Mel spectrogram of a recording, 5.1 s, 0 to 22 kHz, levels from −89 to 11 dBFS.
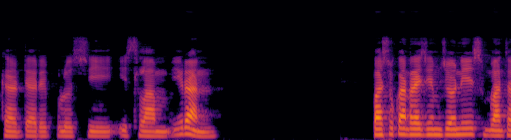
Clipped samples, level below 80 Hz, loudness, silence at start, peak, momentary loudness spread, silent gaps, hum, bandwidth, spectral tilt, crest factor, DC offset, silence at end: under 0.1%; -68 dBFS; -24 LUFS; 0 s; -6 dBFS; 11 LU; 2.35-2.87 s, 2.93-3.16 s, 3.24-3.32 s; none; 7.4 kHz; -7 dB/octave; 20 dB; under 0.1%; 0 s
